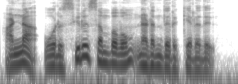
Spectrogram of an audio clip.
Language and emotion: Tamil, neutral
